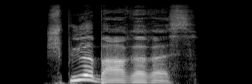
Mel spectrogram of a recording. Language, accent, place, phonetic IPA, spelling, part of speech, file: German, Germany, Berlin, [ˈʃpyːɐ̯baːʁəʁəs], spürbareres, adjective, De-spürbareres.ogg
- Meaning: strong/mixed nominative/accusative neuter singular comparative degree of spürbar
